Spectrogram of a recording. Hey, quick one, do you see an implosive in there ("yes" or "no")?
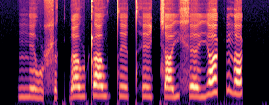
yes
